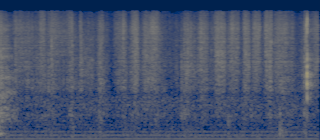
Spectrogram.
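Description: Faint rubbing of a tissue wiping lipstick off the lips, in several soft irregular strokes.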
